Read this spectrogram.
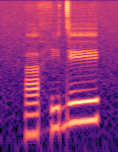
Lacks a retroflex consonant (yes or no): yes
